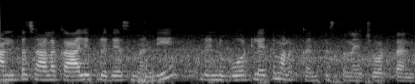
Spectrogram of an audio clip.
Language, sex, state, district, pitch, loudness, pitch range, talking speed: Telugu, female, Andhra Pradesh, Visakhapatnam, 210 Hz, -22 LUFS, 200-220 Hz, 175 wpm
